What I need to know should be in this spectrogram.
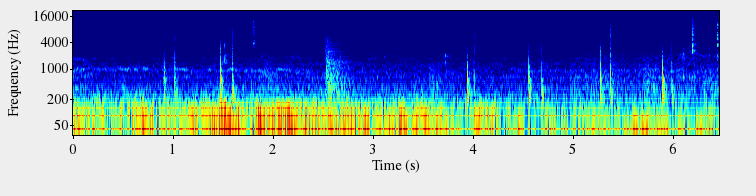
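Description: Footsteps thud slowly on wooden floorboards.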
